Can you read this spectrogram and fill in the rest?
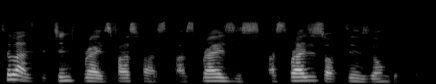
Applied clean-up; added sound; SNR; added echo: neural mask model DeepFilterNet 3.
